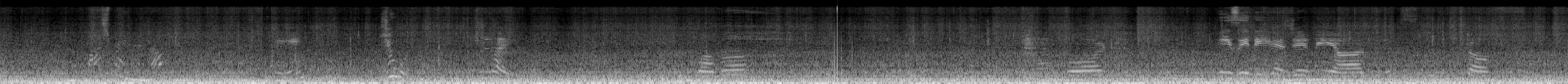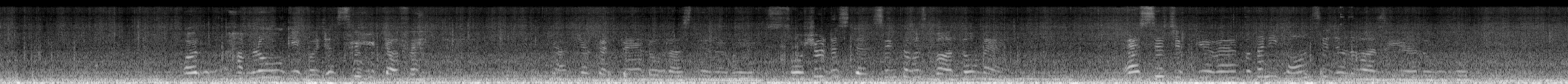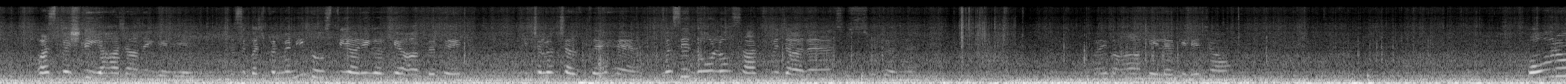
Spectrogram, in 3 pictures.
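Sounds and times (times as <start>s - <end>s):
moving car rumble: 0.0s - 47.0s
woman's voice: 0.7s - 3.1s, 3.8s - 5.2s, 6.8s - 7.9s, 10.2s - 11.4s, 12.2s - 15.0s, 17.5s - 20.4s, 21.1s - 26.0s, 26.9s - 30.5s, 31.7s - 40.7s, 42.2s - 43.8s, 46.6s - 47.0s.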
